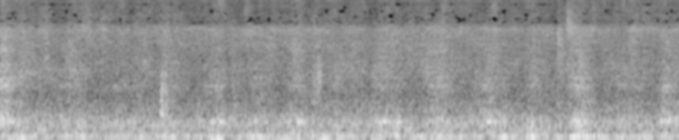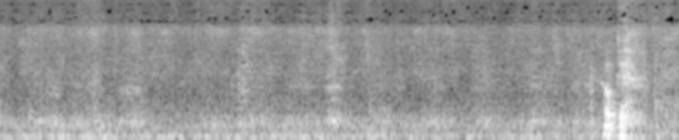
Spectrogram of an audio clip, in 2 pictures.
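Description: Sneakers shuffle and thump softly on a mat.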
